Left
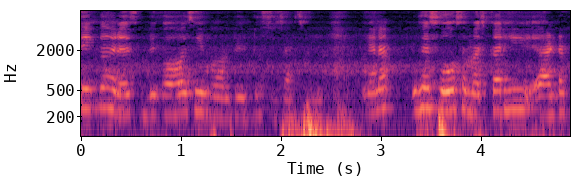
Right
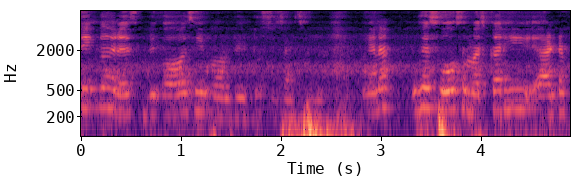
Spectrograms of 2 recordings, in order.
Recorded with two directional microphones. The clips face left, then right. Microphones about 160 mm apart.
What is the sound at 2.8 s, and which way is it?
A woman's voice, 25° left (ahead or behind).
